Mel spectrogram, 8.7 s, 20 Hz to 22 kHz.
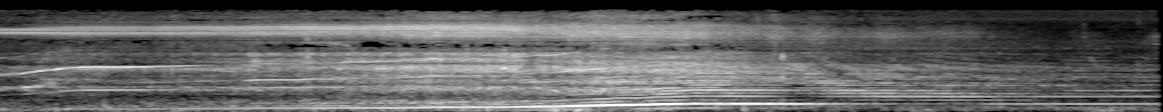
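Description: Funtana 125 RC aerobatic plane's motor and propeller throttling up for takeoff: the pitch climbs steadily for a few seconds, then holds steady as the plane lifts off and climbs away, the sound easing off near the end.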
